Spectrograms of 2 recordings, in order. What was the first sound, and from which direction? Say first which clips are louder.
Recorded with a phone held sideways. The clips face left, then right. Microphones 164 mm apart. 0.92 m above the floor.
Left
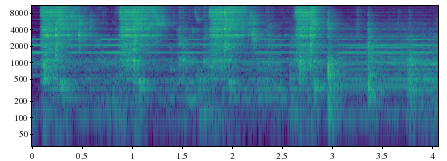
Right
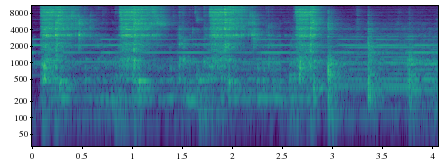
A running tap: right 3 dB; 40° right (ahead or behind).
